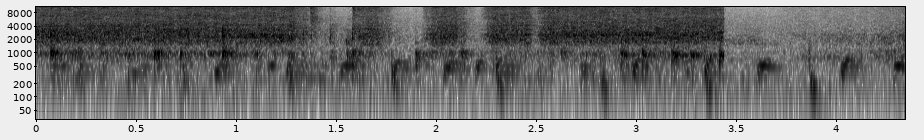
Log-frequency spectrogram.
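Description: Hand spray bottle misting water onto hair, wetting it so it can be shaped: a steady hiss with a few brief breaks that stops suddenly about three and a half seconds in.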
